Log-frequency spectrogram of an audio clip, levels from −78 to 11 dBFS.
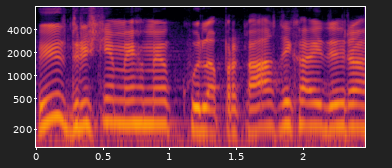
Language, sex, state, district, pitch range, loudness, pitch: Hindi, male, Jharkhand, Garhwa, 210-230 Hz, -14 LUFS, 220 Hz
